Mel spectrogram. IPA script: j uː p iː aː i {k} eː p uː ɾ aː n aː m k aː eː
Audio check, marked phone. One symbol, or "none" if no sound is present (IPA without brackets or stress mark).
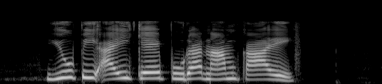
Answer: k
